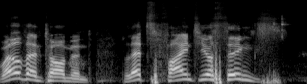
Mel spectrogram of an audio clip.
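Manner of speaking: shrill, high-pitched, very loud calling out. A player's character urges a companion to go find his things: very loud. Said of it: "Sari says very loudly".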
